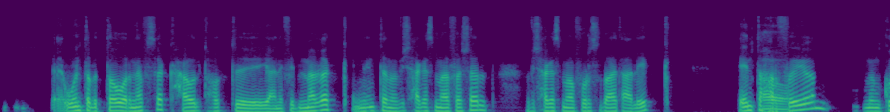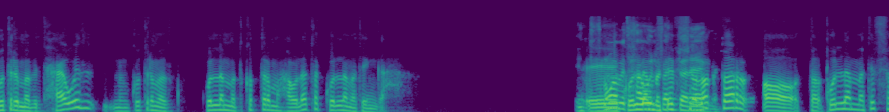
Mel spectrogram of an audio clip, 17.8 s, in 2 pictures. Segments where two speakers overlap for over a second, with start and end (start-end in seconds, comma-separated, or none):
14.7-16.1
